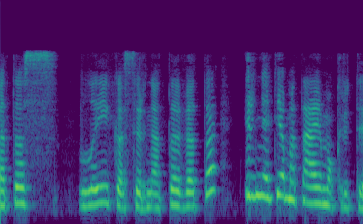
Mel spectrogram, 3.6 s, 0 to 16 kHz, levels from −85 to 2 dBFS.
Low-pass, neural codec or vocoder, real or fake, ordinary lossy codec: 7.2 kHz; none; real; AAC, 64 kbps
